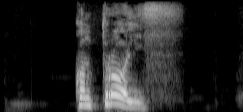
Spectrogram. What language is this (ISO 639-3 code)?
epo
